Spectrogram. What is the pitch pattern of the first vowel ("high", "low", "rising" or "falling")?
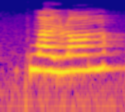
low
